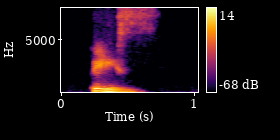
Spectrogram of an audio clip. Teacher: la th es como como una d, como una z, no es tan fuerte como una t porque es un sonido dental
